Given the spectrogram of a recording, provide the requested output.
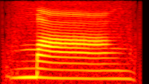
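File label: "maang6", Cantonese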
